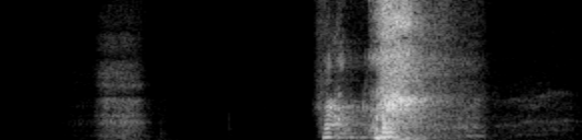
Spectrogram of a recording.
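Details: A short sniff, a pause, then one explosive sneeze with a quick intake of breath just before it, while in bed; sneeze.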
